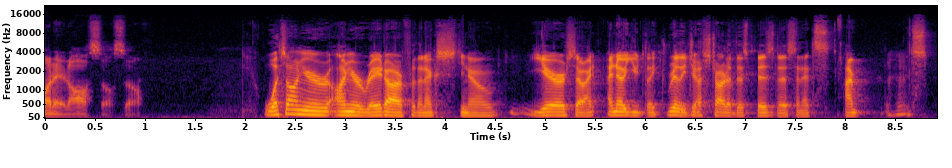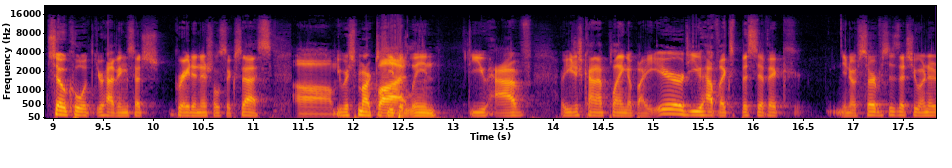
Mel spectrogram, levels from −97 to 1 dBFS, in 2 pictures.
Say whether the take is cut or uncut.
cut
